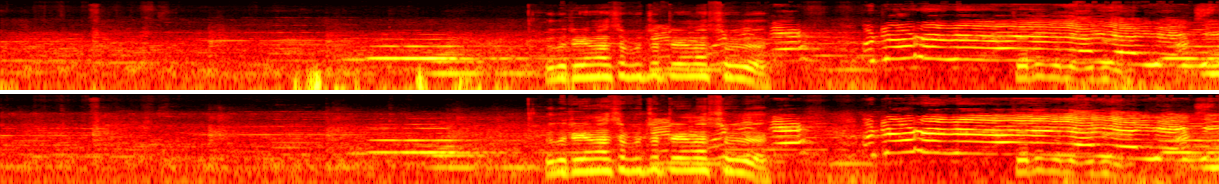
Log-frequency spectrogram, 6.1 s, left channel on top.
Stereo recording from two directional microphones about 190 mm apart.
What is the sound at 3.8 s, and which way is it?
Children playing, 55° left (ahead or behind).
